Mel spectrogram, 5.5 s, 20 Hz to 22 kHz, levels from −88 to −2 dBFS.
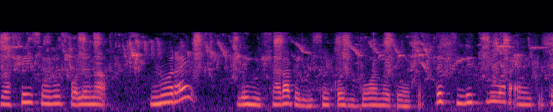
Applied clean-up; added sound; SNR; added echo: none; Chirp, tweet; 4 dB; none.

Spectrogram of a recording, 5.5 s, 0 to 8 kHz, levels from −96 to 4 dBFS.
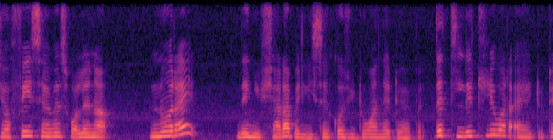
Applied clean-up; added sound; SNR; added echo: none; none; none; none.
